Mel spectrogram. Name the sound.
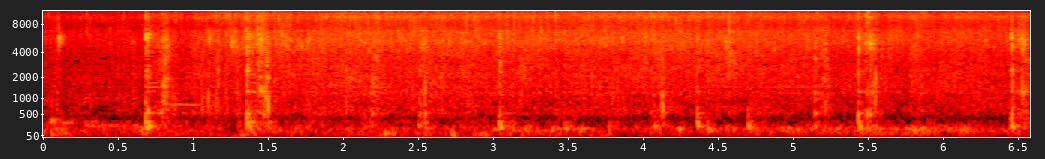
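frying onion and bay leaf in oil, stirring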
